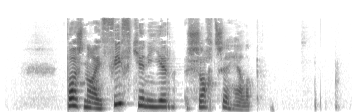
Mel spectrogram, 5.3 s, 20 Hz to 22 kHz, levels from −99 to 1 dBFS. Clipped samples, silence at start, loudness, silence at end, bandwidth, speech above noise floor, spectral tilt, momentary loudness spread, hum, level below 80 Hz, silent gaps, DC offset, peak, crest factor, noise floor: under 0.1%; 1 s; -28 LUFS; 1.55 s; 11.5 kHz; 50 dB; -4.5 dB/octave; 15 LU; none; -84 dBFS; none; under 0.1%; -8 dBFS; 22 dB; -77 dBFS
